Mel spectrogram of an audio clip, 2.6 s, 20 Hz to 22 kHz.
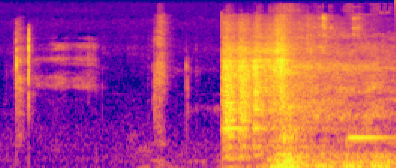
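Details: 450k-mile Duramax dually diesel started after a fuel filter change; brief clicks, then it fires promptly and holds a steady clattering idle, a normal start, though the loose filter was then found dripping fuel.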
